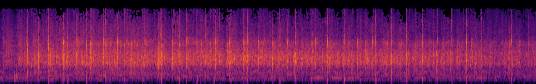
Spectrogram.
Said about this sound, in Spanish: Y voy a hacer una cosa que es muy de este tipo de eventos, que es pedir un aplauso para ellos, por favor.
